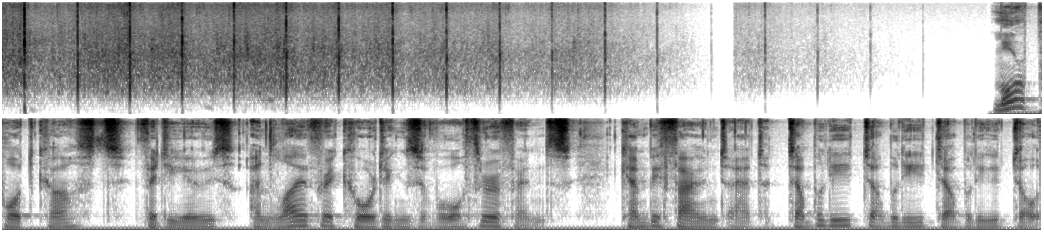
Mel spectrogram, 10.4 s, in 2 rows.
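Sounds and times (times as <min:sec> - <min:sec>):
audience applause: 0:00.0 - 0:04.3
speech: 0:05.0 - 0:10.3.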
